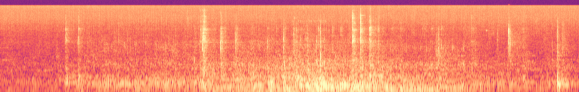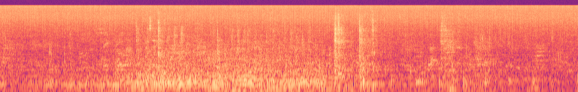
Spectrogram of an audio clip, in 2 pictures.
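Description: Indistinct murmur of voices in a hall, with scattered knocks and clicks from music stands and percussion equipment being moved about on stage.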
